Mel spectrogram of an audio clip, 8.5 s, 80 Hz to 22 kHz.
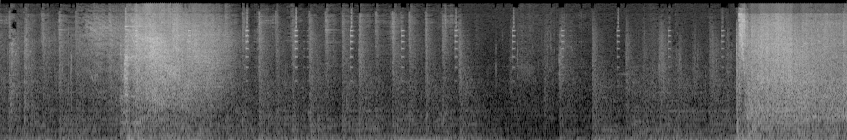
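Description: A thrown explosive detonates in XCOM 2 with a loud, broadband boom near the start, followed by rumbling debris and clatter, then a second heavy blast at the end.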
